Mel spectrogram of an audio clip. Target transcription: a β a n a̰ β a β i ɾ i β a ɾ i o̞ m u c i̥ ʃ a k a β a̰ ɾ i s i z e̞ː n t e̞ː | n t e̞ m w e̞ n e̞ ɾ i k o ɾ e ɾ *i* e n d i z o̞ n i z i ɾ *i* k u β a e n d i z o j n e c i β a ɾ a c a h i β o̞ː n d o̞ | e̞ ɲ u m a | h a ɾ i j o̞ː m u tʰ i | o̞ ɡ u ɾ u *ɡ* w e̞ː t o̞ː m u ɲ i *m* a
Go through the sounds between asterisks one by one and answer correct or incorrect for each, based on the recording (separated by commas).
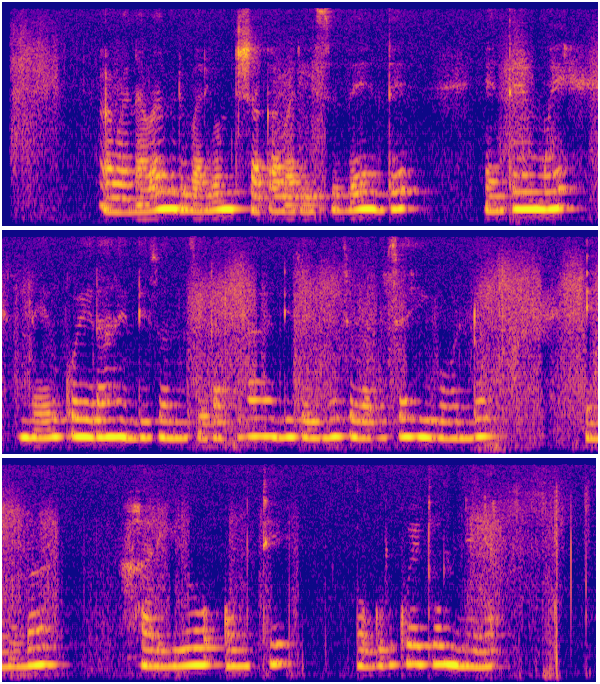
incorrect, incorrect, incorrect, incorrect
